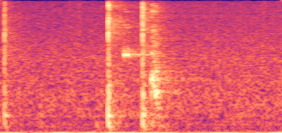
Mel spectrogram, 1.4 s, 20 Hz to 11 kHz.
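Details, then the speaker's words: Vevor 15x15 auto heat press raised toward its highest pressure level, P5. Two sharp clicks about a fifth of a second apart as the platen presses down; the stamping noise is unexplained. "so now I'm taking the pressure up to the highest level and I can hear it stamping there's a noise that it's making"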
